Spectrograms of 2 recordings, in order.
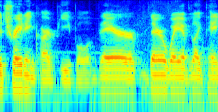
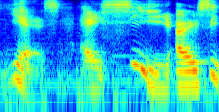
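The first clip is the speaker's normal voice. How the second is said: sly, sneaky weaselly voice with swooping pitch; 4 semitones higher than usual. Recapping a scene, voicing the one who takes Yugi's cards: weaselly voice. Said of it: "he has like a Weasley voice too".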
